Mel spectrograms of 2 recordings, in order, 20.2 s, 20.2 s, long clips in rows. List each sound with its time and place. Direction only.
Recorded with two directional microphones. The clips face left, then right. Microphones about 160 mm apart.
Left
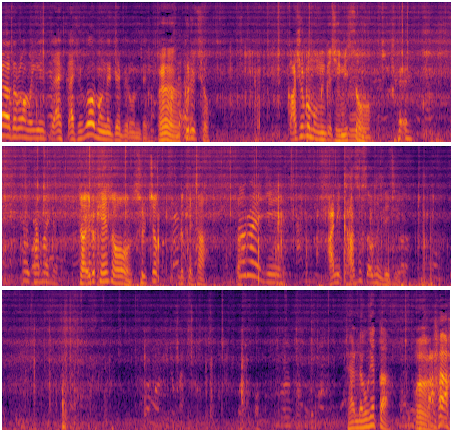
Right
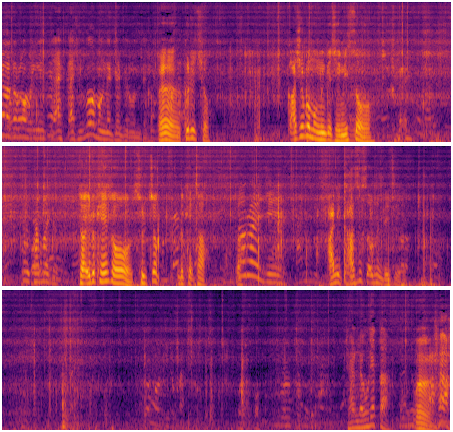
0.0 s speech: 75° left (ahead or behind)
0.7 s speech: 60° left (ahead or behind)
2.3 s speech: 10° right (ahead or behind)
4.3 s speech: 20° right (ahead or behind)
7.9 s speech: 30° right (ahead or behind)
10.3 s speech: 10° right (ahead or behind)
18.7 s speech: 90° left
19.6 s speech: 5° left (ahead or behind)
19.9 s speech: 90° left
